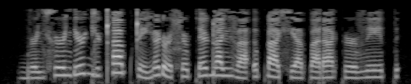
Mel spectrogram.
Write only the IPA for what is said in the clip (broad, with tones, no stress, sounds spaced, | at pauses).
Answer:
b ə˞˩ lʲ x ə˞˧ lʲ ɾ ə˞˥ ɡʲ ə˧ ʈʰ a˥ p ʈ e˩ j ə˥ ɽ ə˞˩ ɬ ə˞˧ p ɾ ɛ˥ ɖ a˧ lʲ v a˩ ʔ ə˧ p ɽ a˧ xʲ a˩ p a˩ ɾ a˧ k ə˞˧ v e˥ p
